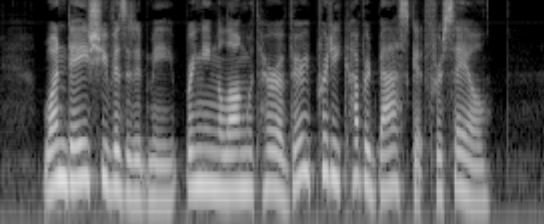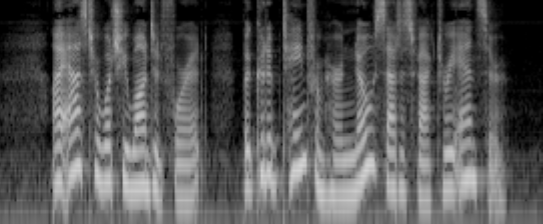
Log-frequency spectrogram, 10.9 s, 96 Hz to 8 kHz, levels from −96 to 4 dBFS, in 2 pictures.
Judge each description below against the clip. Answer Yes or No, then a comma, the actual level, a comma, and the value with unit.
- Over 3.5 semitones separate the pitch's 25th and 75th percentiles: Yes, average, 4.3 semitones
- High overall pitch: Yes, high, 205 Hz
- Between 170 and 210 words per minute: Yes, average, 175 wpm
